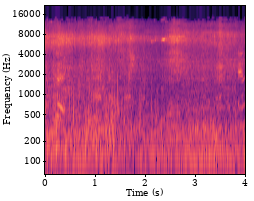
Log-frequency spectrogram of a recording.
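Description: Dirt bike and ATV engines running at low speed as the vehicles roll slowly past in a line, a steady mixed rumble.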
